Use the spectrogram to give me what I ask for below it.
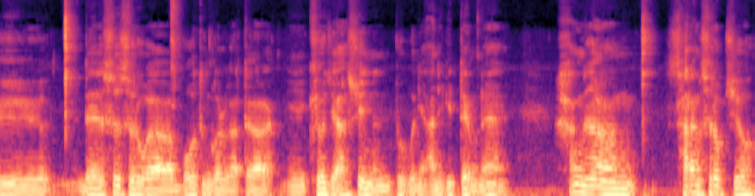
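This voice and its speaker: At a fairly slow pace, a man talks in a fairly low pitch with a dark, mellow tone and ordinary pitch variation. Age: 60s. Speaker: former jockey and horse trainer. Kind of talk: interview.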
